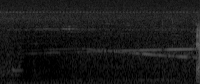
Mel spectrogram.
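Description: Faint wailing siren, its pitch sliding down, over a low steady hum.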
